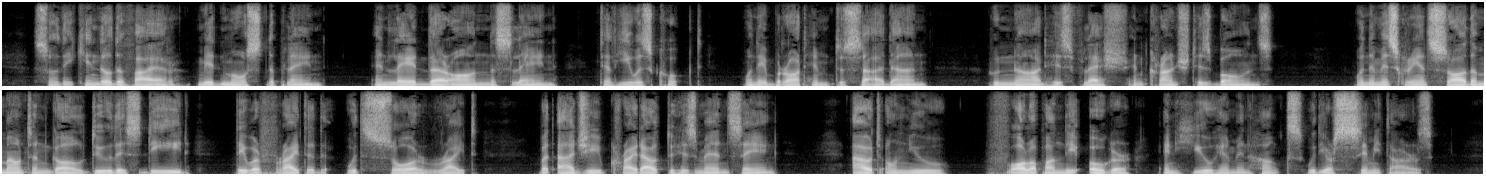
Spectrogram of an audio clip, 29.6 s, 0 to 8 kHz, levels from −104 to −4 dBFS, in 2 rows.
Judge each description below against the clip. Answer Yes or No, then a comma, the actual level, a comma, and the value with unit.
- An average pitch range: Yes, average, 3.1 semitones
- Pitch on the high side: No, very low, 95 Hz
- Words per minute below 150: Yes, average, 140 wpm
